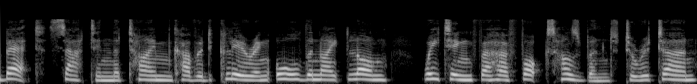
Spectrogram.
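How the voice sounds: Quiet background behind a natural reading voice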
